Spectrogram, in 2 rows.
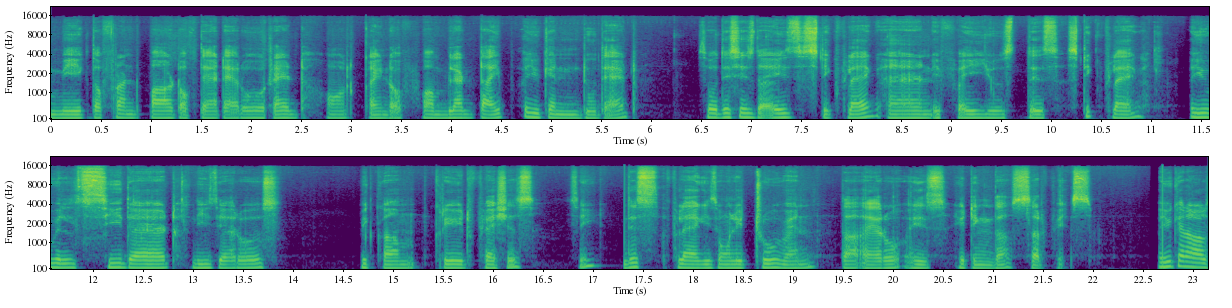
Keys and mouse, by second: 6.6 click, 8.2 click, 9.3-10.6 drag, 11.1 ctrl+space, 12.4 shift+Right, 12.5 shift+Left, 13.0 space, 17.3 space, 17.7-19.3 drag, 21.0 KP_1, 21.7 ctrl+space.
